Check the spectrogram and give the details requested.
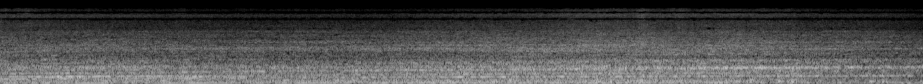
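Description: Electric commuter train of the JR Musashino Line running past on the track: a steady rumble of wheels on rails with a pitched motor whine over it.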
